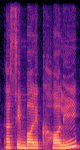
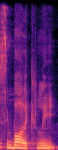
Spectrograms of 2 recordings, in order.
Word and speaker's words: symbolically: سیمبولیکالی تلفظ نمیشه. در واقع این A عملاً تلفظ نمیشه. اوکی؟ برای من symbolically.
